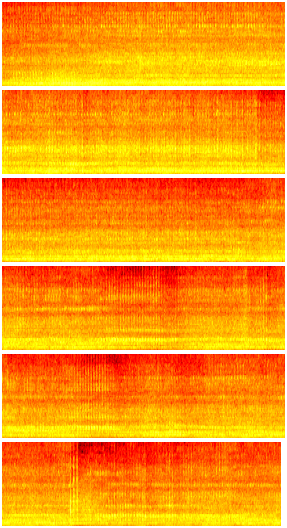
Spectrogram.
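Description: Scroll saw cutting the outline of a thick wooden Shalom star carving, a steady loud motor hum with continuous buzzing blade chatter running unbroken throughout, no talking.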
